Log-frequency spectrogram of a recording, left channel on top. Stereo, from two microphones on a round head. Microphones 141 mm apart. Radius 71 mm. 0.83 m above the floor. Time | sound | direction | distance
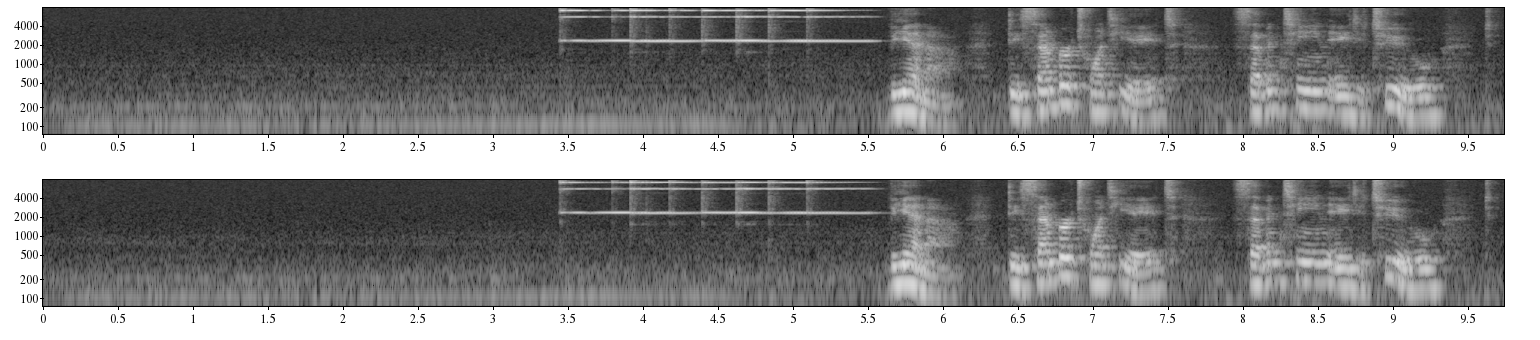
3.4 | a bell | 10° right (ahead or behind) | 3.5 m
5.6 | a man speaking | 25° right (ahead or behind) | 2.5 m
